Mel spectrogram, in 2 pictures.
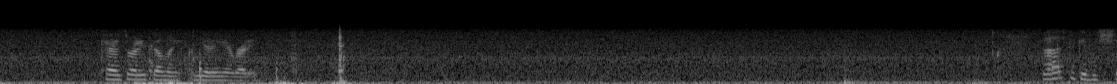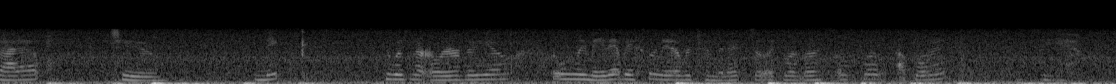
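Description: A young girl talks casually close to a webcam microphone.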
